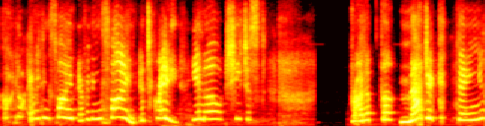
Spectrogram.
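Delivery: high-pitched, strained insistence that all is well; sarcastic reassurance. Acted. Upset character telling Pierre about the magic thing, high sarcastic reassurance. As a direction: insist brightly through obvious upset, voice way up.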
